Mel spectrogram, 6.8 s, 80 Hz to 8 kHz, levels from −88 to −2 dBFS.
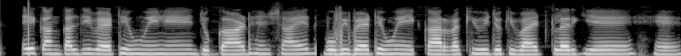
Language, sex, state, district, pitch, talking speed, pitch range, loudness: Hindi, female, Maharashtra, Aurangabad, 215 Hz, 220 wpm, 205-220 Hz, -20 LUFS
